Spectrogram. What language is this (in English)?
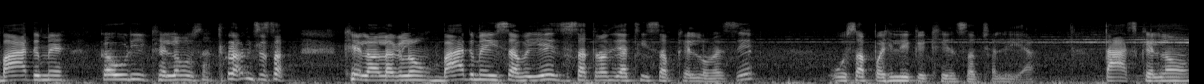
Maithili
